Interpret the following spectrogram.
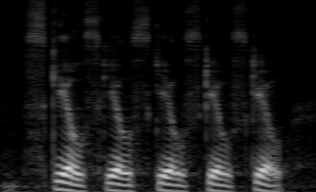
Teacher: the word skill the K is not aspirated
